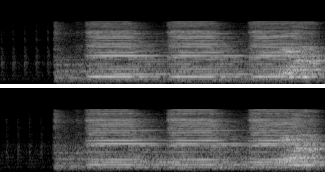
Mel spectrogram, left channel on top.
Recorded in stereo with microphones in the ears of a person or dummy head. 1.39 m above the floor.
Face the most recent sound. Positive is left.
turn(degrees=-15)  # may be behind; listen again after turning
